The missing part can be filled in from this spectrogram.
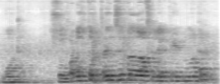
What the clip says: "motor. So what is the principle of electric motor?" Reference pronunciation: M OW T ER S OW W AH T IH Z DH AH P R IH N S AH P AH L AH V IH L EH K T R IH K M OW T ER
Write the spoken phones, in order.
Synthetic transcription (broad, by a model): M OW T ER S OW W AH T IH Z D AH P R IH N S AH P AH L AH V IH L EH K T IH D M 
